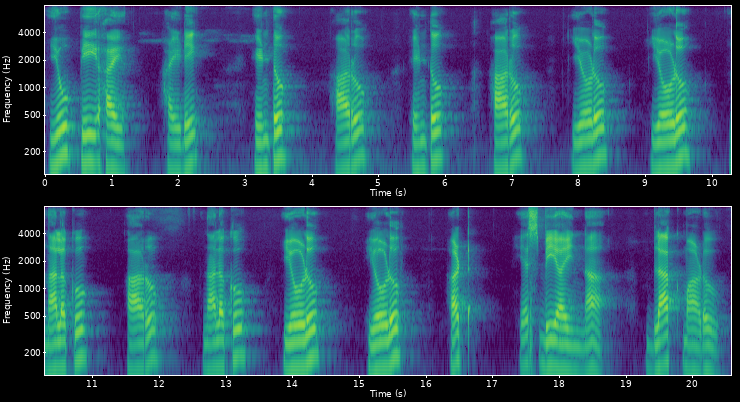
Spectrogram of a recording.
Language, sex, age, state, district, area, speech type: Kannada, male, 18-30, Karnataka, Tumkur, rural, read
